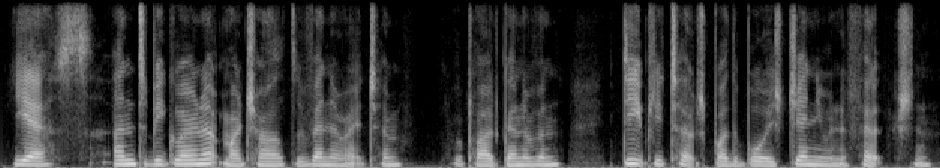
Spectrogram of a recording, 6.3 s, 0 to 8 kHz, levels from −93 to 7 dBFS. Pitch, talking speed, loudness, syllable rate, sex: 190 Hz, 190 wpm, -20 LUFS, 6.0 syllables/s, female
